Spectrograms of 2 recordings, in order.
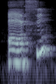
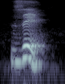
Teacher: Vocês conseguem sentir que a movimentação da nossa boca não vai mudar. A diferença é exclusivamente esse movimento da garganta.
